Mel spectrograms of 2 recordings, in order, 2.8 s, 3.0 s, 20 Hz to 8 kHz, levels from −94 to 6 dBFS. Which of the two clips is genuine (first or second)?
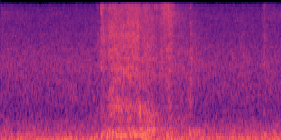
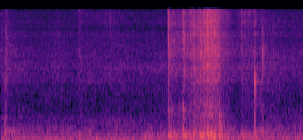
first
